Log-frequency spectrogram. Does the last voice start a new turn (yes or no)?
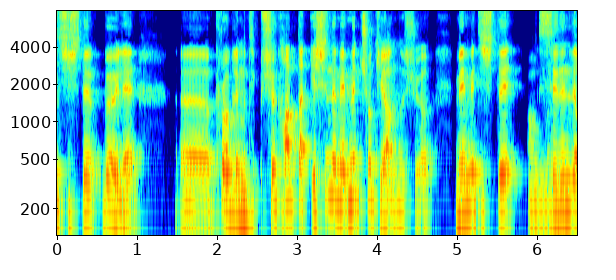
no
